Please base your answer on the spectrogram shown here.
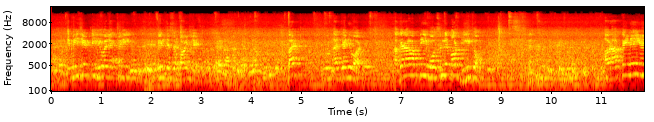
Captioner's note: laughter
